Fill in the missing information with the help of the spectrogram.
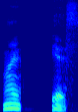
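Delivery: low, soft muttering while searching; muttering to self. Real, not acted. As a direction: mumble softly under your breath, as if thinking aloud.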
